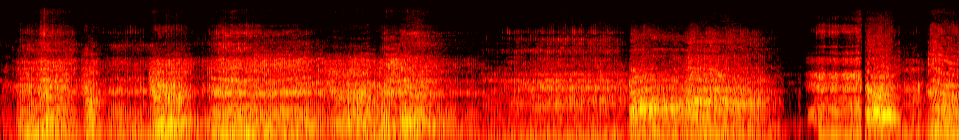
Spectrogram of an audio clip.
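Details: Roars credited to a tiger: continuous gravelly bellowing with swelling and fading intensity, a short silence near the end, then more rasping roars.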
